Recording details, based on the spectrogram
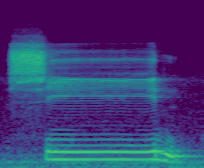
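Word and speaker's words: شين: Scene, শিন, হ্যাঁ, শিনে আরো বাতাস হবে, শি, শিন।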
